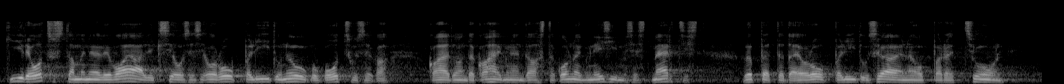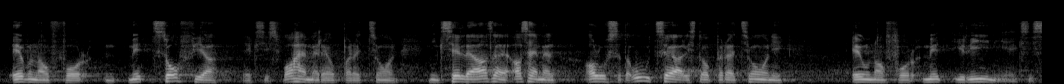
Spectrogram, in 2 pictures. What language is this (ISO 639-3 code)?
est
